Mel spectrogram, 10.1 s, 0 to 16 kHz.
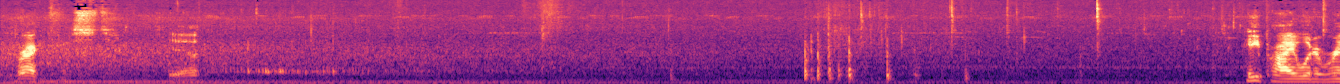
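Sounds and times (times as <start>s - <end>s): low background hum: 0.0s - 10.0s
bottle ticking against glass: 1.6s - 2.9s
beer pouring into a glass: 1.7s - 2.9s.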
